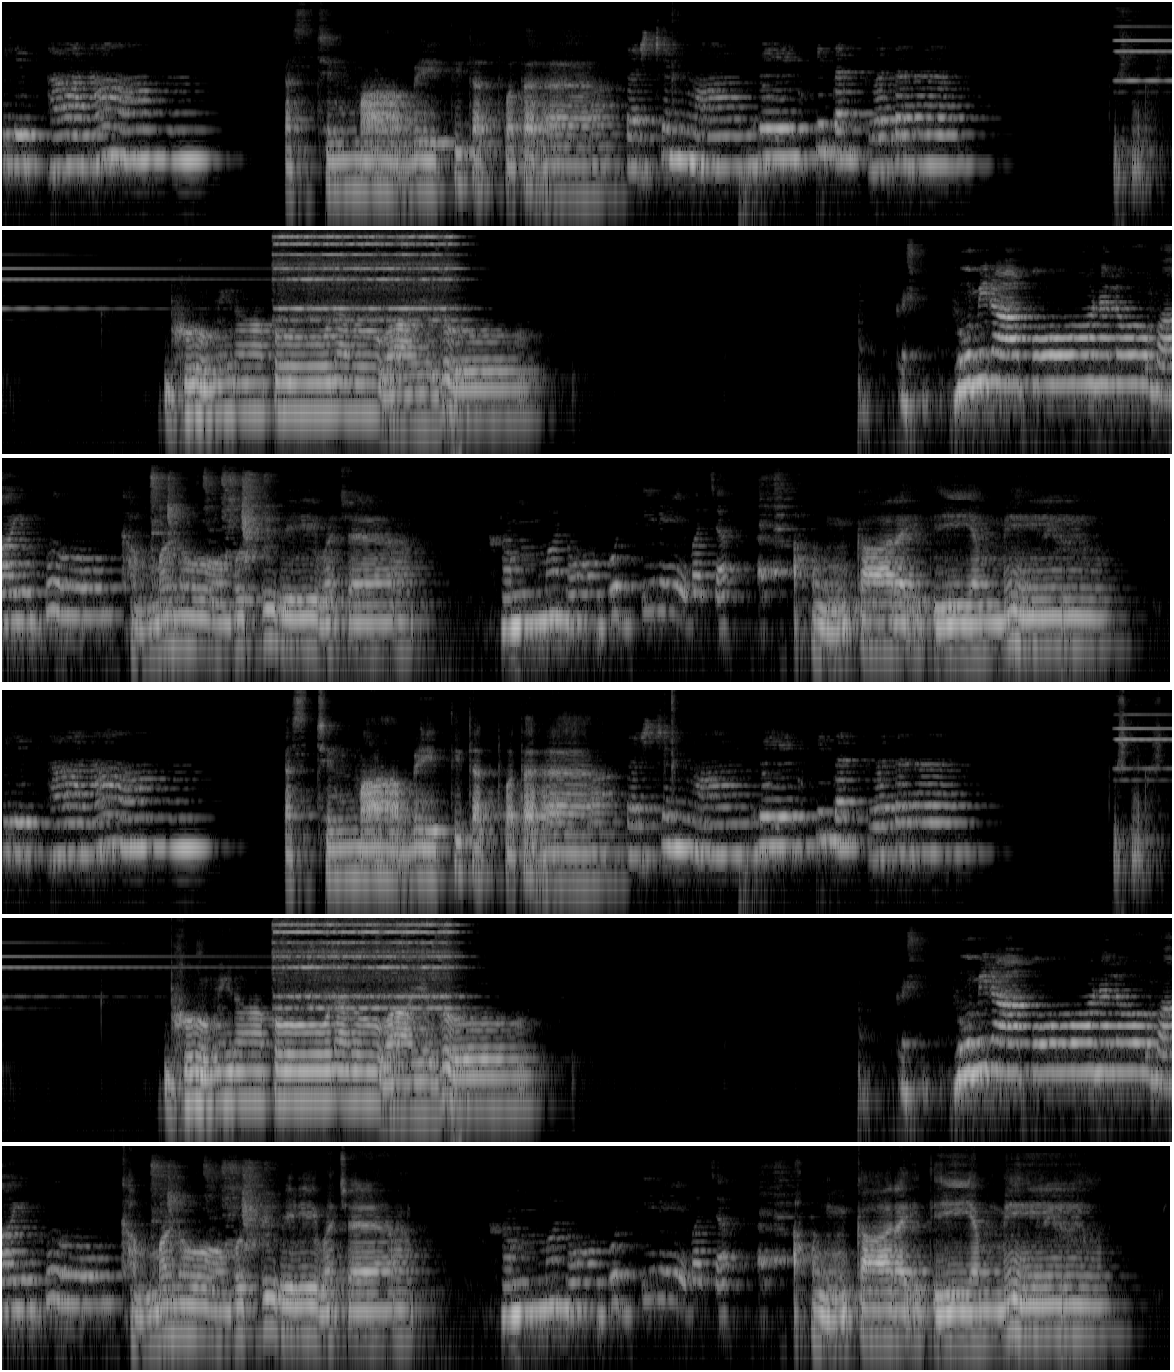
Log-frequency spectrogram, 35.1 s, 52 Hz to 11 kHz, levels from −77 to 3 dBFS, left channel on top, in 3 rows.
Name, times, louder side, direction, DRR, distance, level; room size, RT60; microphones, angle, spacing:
voice 1, 0.0-2.0 6.2-9.6, left 1 dB, 65° left, -2 dB, 4.8 m, -34 dB
voice 2, 2.8-6.2 11.1-11.4 13.3-17.0 24.6-27.5 31.3-34.5, right 2 dB, 65° right, 8 dB, 1.0 m, -31 dB
sound 1, 11.1-13.4 14.4-16.2, right 1 dB, 15° right, 1.9 m, -32 dB
voice 3, 20.6-24.5 24.9-26.1 28.3-30.7 31.0-31.3, left 1 dB, 15° left, 4 dB, 0.5 m, -33 dB
13.5 x 9.4 x 3.1 m, 0.83 s
head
